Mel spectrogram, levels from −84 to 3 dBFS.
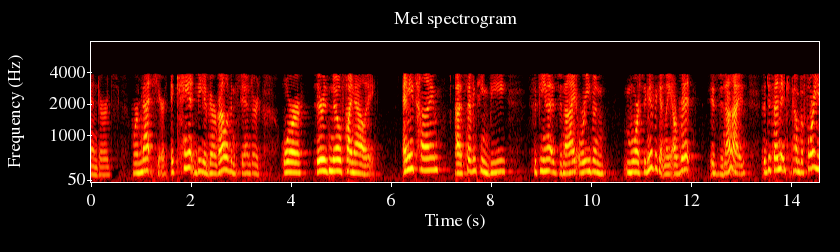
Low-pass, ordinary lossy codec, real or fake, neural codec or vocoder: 7.2 kHz; AAC, 16 kbps; real; none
